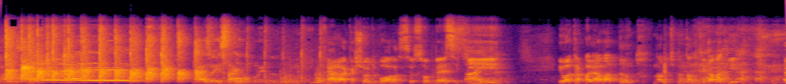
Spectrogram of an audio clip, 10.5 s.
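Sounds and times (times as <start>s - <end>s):
hand clapping: 0.0s - 4.4s
speech: 2.8s - 6.8s, 7.4s - 10.4s
laughter: 9.1s - 10.4s.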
